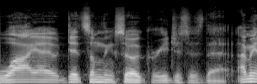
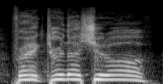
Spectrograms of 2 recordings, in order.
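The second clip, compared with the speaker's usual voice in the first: high, drawn-out mock holler; raised voice, stretched-out complaint; mock yelling; 11 semitones higher, slower than usual. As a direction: holler irritably at Frank, half in jest. Imagined yelling at Frank about noise.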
